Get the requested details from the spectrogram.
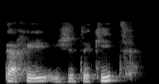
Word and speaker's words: Paris, je te quitte: So there's actually someone who started a site called, I'll say it correctly in French, it's Paris, je te quitte, which means Paris, I quit you, I'm leaving you.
